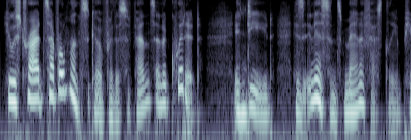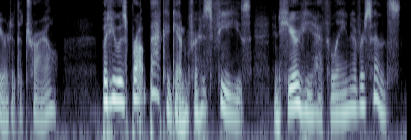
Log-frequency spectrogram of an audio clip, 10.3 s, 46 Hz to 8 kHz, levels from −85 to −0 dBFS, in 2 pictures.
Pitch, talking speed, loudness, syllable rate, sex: 155 Hz, 205 wpm, -23 LUFS, 6.3 syllables/s, female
